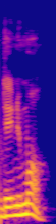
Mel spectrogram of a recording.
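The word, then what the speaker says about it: dénouement: These acts that we've described that need to happen are denouement, right? They're see, that's how you pronounce it.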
